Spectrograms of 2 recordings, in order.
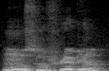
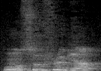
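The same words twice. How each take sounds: First: Loud breathy exhale over words; blowing out hard. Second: Blowing out hard. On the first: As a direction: blow out hard while speaking. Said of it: "Je sais pas si vous m'entendez souffler". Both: Real, not acted.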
